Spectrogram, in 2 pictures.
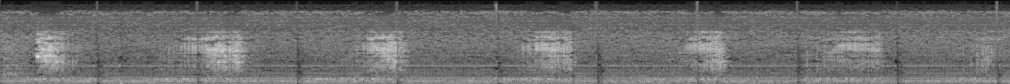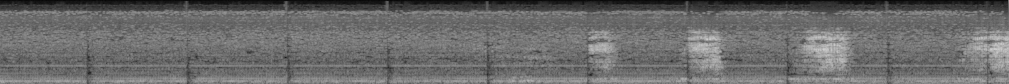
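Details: Sleep bruxism patients observed during sleep in a Montreal university study of nocturnal bruxism types and intensities: repeated short gritty grinding bursts over steady electrical hum.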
